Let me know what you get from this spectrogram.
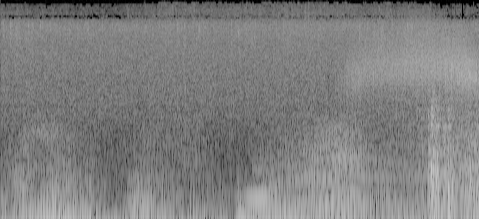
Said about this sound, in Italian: E il giorno dopo la pioggia è arrivata veramente. E ha sciacquato il sangue dalle gradinate del tempio e le strade dal passaggio della folla.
